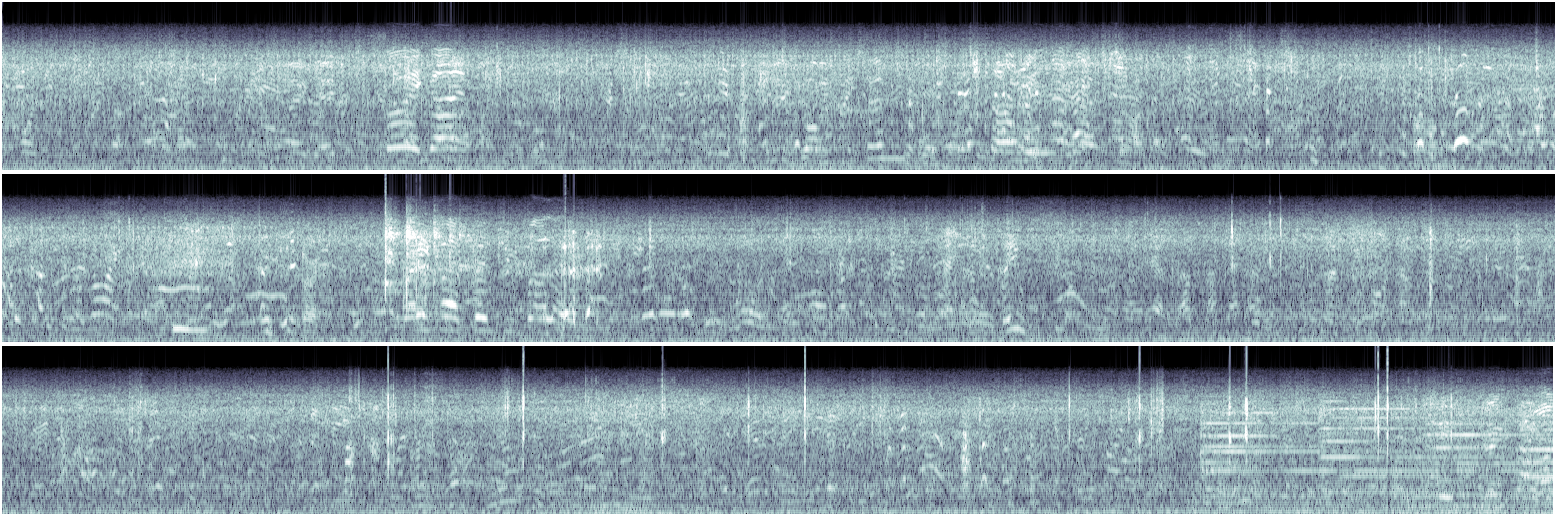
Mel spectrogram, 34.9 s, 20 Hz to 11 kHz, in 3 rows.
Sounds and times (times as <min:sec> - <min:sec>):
Speech: 0:00.0 - 0:32.2, 0:33.7 - 0:34.9
Car: 0:00.0 - 0:34.9.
